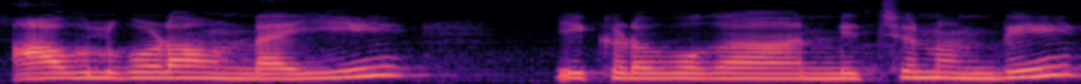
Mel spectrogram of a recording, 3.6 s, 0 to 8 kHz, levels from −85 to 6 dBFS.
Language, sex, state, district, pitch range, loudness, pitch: Telugu, female, Andhra Pradesh, Annamaya, 195-220 Hz, -16 LUFS, 205 Hz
